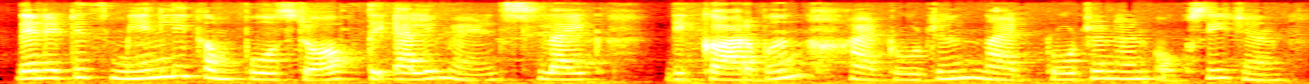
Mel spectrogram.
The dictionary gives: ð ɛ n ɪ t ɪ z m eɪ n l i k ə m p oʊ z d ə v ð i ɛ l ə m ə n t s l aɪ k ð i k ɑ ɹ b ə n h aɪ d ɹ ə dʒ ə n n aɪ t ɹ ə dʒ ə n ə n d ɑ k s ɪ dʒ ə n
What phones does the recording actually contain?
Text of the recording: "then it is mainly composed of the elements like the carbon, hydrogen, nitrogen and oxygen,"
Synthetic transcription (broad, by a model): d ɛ n ɪ t ɪ z m eɪ n l i k ə m p oʊ z d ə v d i ɛ l ə m ə n t s l aɪ k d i k ɑ ɹ b ə n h aɪ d ɹ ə dʒ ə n n aɪ t ɹ ə dʒ ə n ə n d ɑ k s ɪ dʒ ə n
